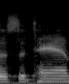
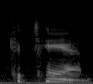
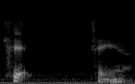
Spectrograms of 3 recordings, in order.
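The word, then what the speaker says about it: C'tan: the tan it's i i heard a pronunciation thing somewhere recently and it's katan kit tan anyways all right well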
